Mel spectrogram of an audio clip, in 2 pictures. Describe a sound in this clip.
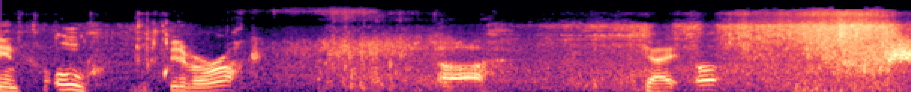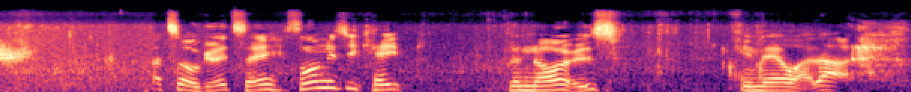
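Waves wash softly against the shore.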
